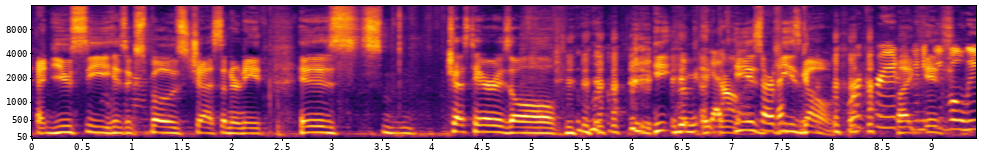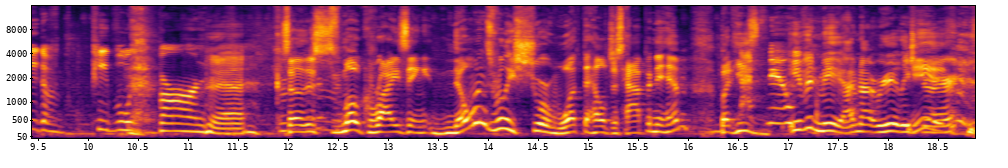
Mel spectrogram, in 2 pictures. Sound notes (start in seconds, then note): 5.2 laughs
